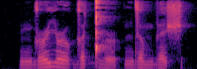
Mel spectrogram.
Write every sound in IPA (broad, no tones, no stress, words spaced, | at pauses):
ŋɡə˞jə˞ʊ̯ ɡəɡ͡ǃə˞ | ndəmbɛʃ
